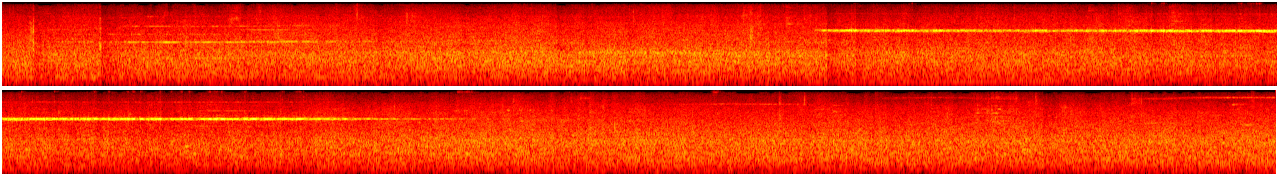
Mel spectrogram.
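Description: Hong Kong double-deck electric tram running along street tracks, its steel wheels giving a high squeal held for about four seconds from about four seconds in, over steady street traffic noise.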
